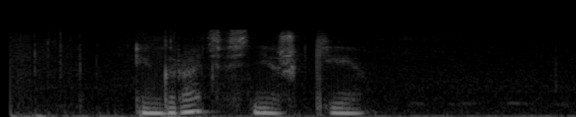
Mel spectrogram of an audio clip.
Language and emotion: Russian, neutral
